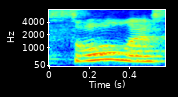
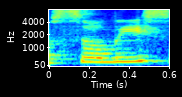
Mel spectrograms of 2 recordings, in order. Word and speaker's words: Solis: Soulless, I keep saying, sounds like soulless, without a soul. And I don't like the way it sounds. So Solis is the new way I'm pronouncing it.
